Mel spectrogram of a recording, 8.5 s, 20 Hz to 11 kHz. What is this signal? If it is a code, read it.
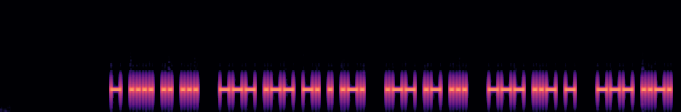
Morse code, heard as a keyed tone, about 30 wpm, 700 Hz. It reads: THIS OWNER WAS OUT OF
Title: Sentences from Top 1600 Words 30wpm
